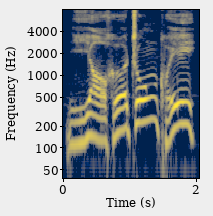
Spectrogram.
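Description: Guy doing a calm old monk, super slow, husky and mellow. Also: on the high side, no echo, faint music behind, pitched above the performer's own voice, heavily acted. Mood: serene. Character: calm wise old Buddhist monk, male.

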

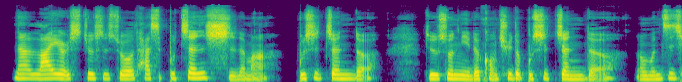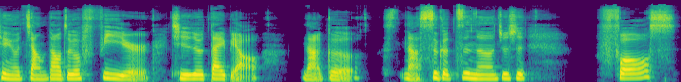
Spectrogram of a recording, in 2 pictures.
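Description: A woman teaching English, explaining patiently, spelling out words and modelling pronunciation slowly. Her first language is Mandarin Chinese. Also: medium pitch, no room sound, clean studio sound. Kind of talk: bilingual English lesson.

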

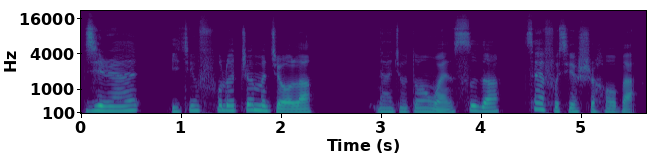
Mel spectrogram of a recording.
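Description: A man voicing a doting, fussy mother duck in a storybook reading, with a high, excited, scolding voice. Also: moderate pace, smooth, no echo, close to an everyday voice. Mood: fretting.

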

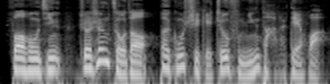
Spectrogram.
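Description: A man narrating a novel as scripted audiobook reading, with a lively, expressive delivery. His pitch moves a lot across each line. The sound is dry and close to a studio mic. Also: fairly quick, dry recording.

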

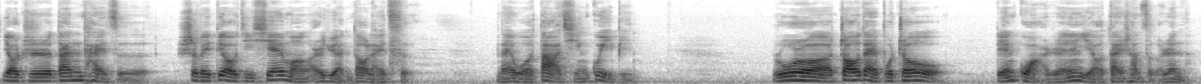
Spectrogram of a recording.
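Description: A man's voice: medium pitch, normal speed, lightly acted. A man reading as a cool, mocking young king. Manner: calm, mocking, commanding. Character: young male king, cool and sharp-tongued. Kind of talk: audiobook character reading.

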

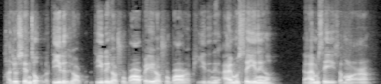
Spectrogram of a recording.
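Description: A young man talks fast in a mid-range voice while casually telling an audience a story. He speaks with a Northeastern Mandarin accent, keeps it blunt and colloquial with the odd swear word, and performs both sides of the dialogue himself.

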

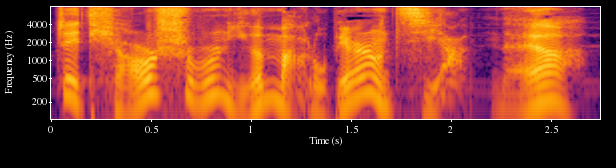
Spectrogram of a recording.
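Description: A man voices a blunt young factory accountant who talks gruffly and with open scorn. The delivery is lively, with a dry, close sound. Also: sits high, a little fast, no echo, soft background music, voice pushed up, heavily acted. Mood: scornful.

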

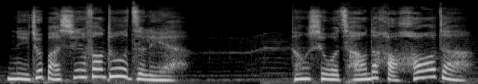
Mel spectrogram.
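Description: A drunk young woman mutters in her sleep, slow and slurred, as a male narrator puts her on. The voice sits high and comes out breathy. Soft music plays underneath. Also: expressive, exaggerated voice. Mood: smug. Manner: drowsy slurred sleep-talk. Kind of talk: audiobook character voice.

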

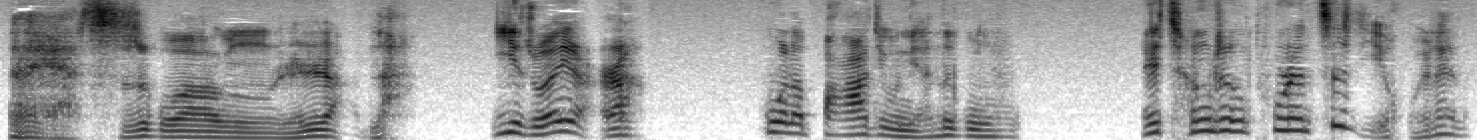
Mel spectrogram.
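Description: A man's voice: on the high side, sing-song, normal speed, creaky, dry recording, far from the mic. A man from Shenyang with a Northeastern Mandarin accent, telling classic tales as a host in a chatty way with joking asides to listeners. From Shenyang, Liaoning. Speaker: storyteller host. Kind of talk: colloquial classic-tale storytelling.

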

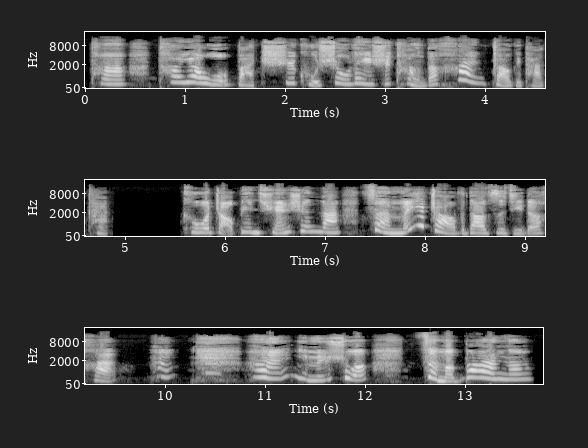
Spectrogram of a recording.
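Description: A put-upon little tabby cat from a children's audio story, whining and tearful as he pleads with his friends, as a woman storyteller puts him on. The voice sits very high and leaps all over the place. Soft music plays underneath. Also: sing-song, measured pace, dry recording, exaggerated voice. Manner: wailing, tearful complaining. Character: put-upon young male tabby cat, whiny and plaintive. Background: background music.

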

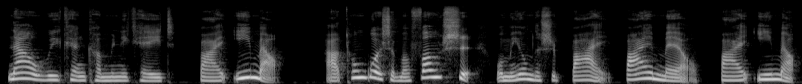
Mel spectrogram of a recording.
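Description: A woman's voice: medium pitch, expressive, measured pace, darkish tone. A woman teaching an English vocabulary lesson, speaking patiently and spelling words out letter by letter, with Chinese as her first language.

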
